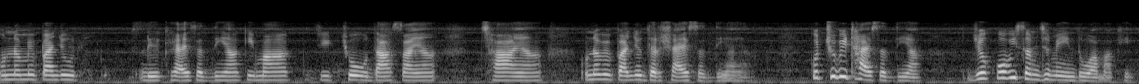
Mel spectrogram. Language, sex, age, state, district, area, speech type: Sindhi, female, 45-60, Delhi, South Delhi, urban, spontaneous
